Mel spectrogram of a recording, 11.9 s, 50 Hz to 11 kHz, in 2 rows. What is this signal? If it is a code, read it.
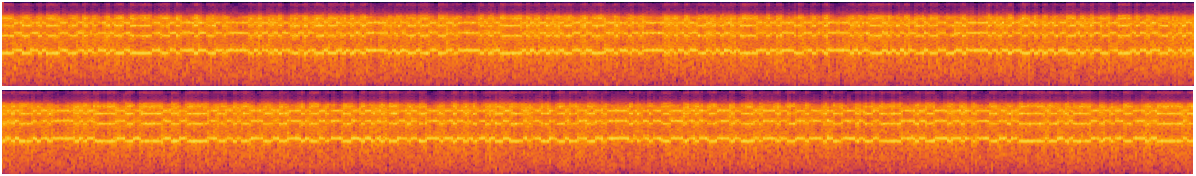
Two-tone teleprinter signal, about 170 Hz shift.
